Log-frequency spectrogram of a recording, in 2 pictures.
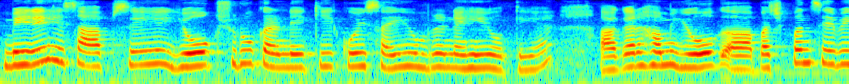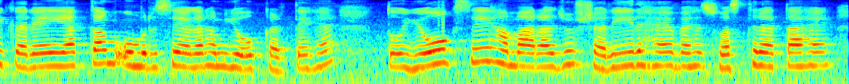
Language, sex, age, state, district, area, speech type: Hindi, female, 30-45, Rajasthan, Jaipur, urban, spontaneous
